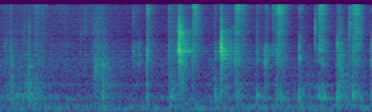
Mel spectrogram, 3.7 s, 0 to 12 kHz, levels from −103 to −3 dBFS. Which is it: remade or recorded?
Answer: remade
